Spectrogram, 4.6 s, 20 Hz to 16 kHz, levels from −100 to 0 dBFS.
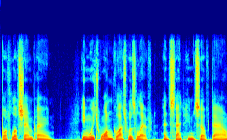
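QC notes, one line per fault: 2.04–2.07 s, lost LE Audio frames: about 20 ms of speech drops out and is replaced by a brief noisy smear. The decoder covers the gap by reusing the last spectrum with random signs. This keeps the energy going but scrambles the harmonic pattern, so the speech turns hissy for an instant. The gap fits two 10 ms frames of an LC3 stream. The loss is short, so it never fades toward silence.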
